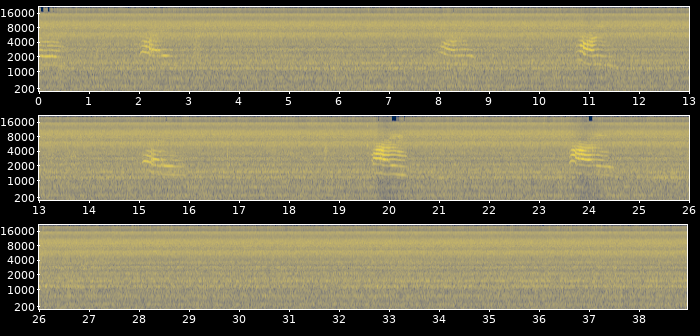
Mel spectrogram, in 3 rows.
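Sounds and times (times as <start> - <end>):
cat meowing: 0.0 - 0.6, 2.0 - 2.9, 8.0 - 8.9, 10.7 - 11.6, 15.0 - 16.0, 19.6 - 20.4, 23.6 - 24.6.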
